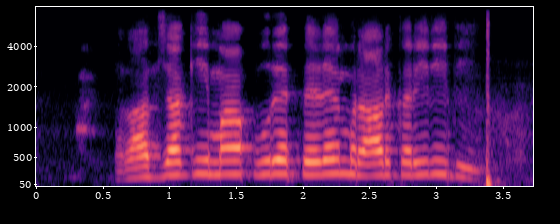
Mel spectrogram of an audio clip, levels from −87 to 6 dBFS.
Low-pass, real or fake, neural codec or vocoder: 7.2 kHz; fake; autoencoder, 48 kHz, 32 numbers a frame, DAC-VAE, trained on Japanese speech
